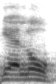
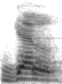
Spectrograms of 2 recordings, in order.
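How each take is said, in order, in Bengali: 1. শব্দের শেষে একটি ও-কার যোগ হয়। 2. শব্দটি ল ব্যঞ্জন দিয়ে শেষ হয়। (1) "লাস্ট বর্ণটা ওকারান্ত হয়ে যায়" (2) "এখানে আমি দেখেছি গেল"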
